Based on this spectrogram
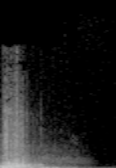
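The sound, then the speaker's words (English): A single desk drawer slides shut with a solid thud, followed by a short reverberant tail that fades out within a second. No voices are present. “It's the sound of a decked drawer closing. With a little reverb.”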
